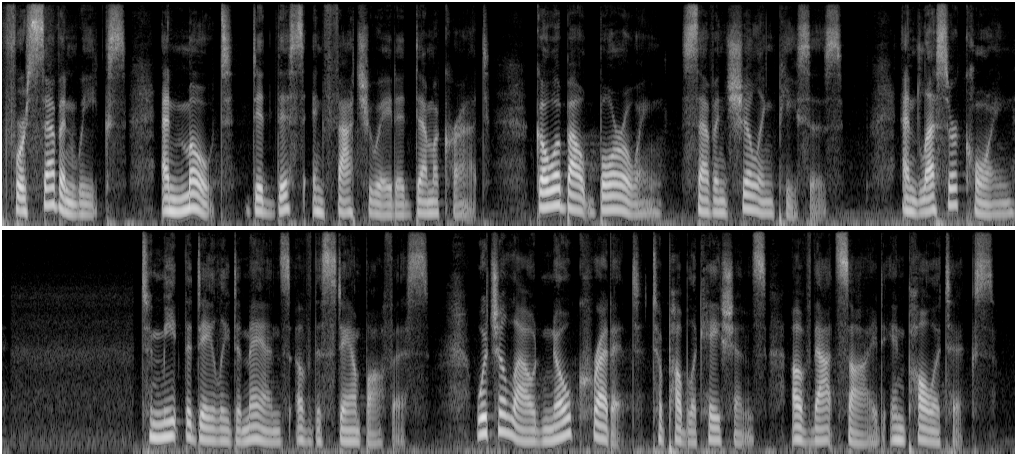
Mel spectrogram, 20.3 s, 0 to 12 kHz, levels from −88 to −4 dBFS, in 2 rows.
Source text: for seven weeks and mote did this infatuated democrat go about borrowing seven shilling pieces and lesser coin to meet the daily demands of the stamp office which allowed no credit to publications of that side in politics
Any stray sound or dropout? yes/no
no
